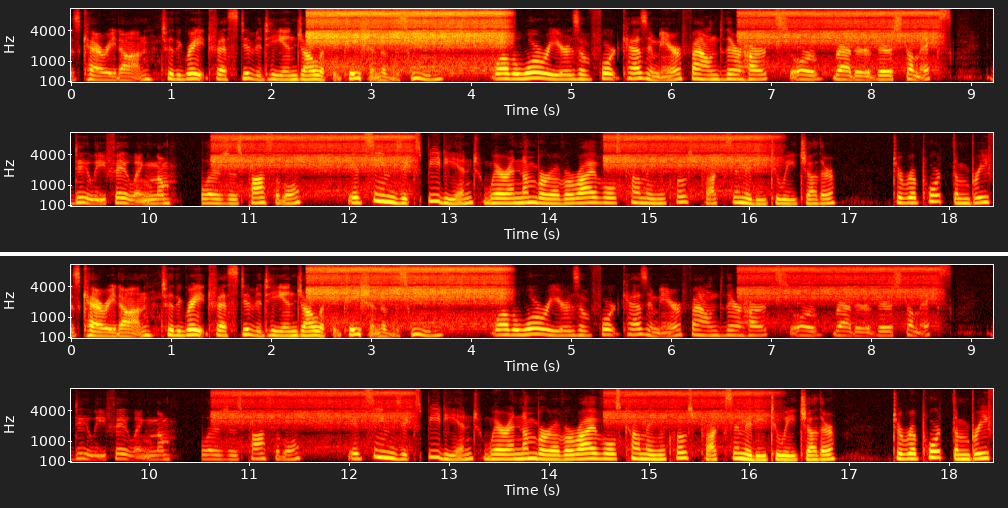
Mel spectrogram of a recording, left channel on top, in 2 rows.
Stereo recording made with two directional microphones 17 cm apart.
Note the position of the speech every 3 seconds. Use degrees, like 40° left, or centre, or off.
10° right, 20° left, 40° left, 50° left, centre, 30° right.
